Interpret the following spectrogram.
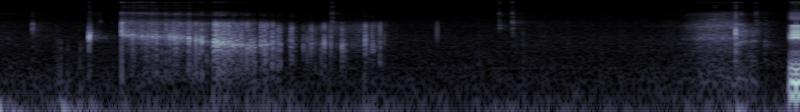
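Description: A few sharp clicks, then about a second of dense, fast clattering from a computer keyboard and mouse while a query is selected and run, followed by a quieter stretch.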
